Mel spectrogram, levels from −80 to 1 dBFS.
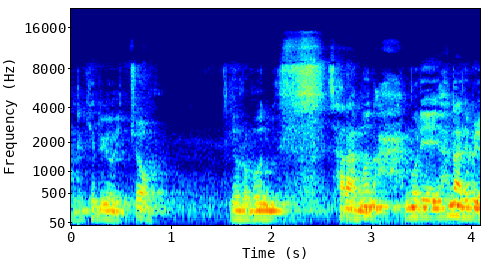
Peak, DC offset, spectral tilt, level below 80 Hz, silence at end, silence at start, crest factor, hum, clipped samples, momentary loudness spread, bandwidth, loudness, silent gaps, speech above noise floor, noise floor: -4 dBFS; under 0.1%; -4.5 dB/octave; -60 dBFS; 0 s; 0 s; 20 dB; none; under 0.1%; 9 LU; 15.5 kHz; -24 LUFS; none; 27 dB; -49 dBFS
